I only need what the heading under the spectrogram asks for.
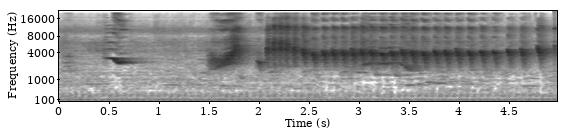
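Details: Opior jambul (Javan grey-throated white-eye) singing loudly: a few sharp, high whistles sliding up and down, then a fast, even trill of rapidly repeated high notes lasting about three seconds, over a steady low hum.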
